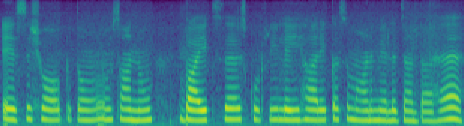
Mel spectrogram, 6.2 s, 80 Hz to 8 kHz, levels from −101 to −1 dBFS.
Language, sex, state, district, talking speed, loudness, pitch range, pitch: Punjabi, female, Punjab, Kapurthala, 125 wpm, -18 LUFS, 230-250 Hz, 240 Hz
